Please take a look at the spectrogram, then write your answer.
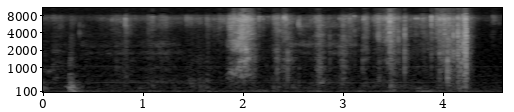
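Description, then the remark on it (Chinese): A marker pen is picked up and handled, with a soft thump followed by several short, scratchy squeaks of writing strokes at an irregular pace as words are written out for an audience during a talk, with no talking. “我写给大家不好意思，我去拿一下笔。”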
